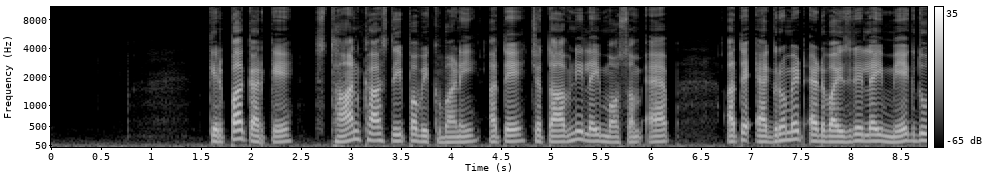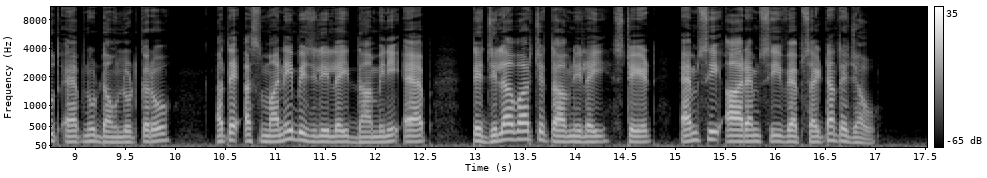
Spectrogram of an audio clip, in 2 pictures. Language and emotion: Punjabi, neutral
